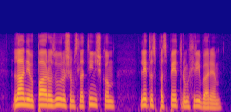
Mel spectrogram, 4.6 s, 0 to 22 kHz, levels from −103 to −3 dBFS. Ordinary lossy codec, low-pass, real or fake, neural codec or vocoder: MP3, 96 kbps; 7.2 kHz; real; none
